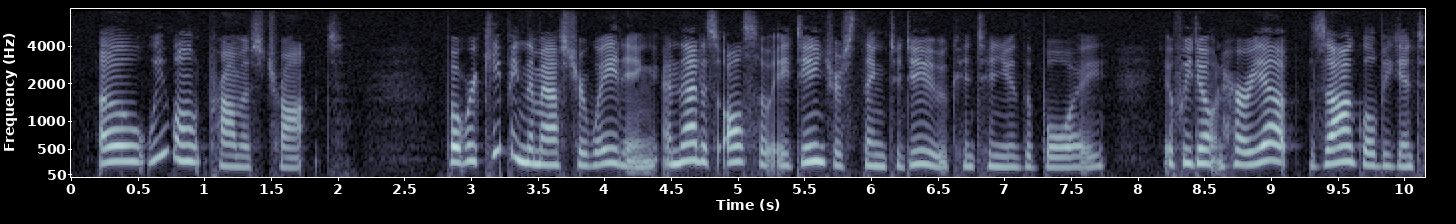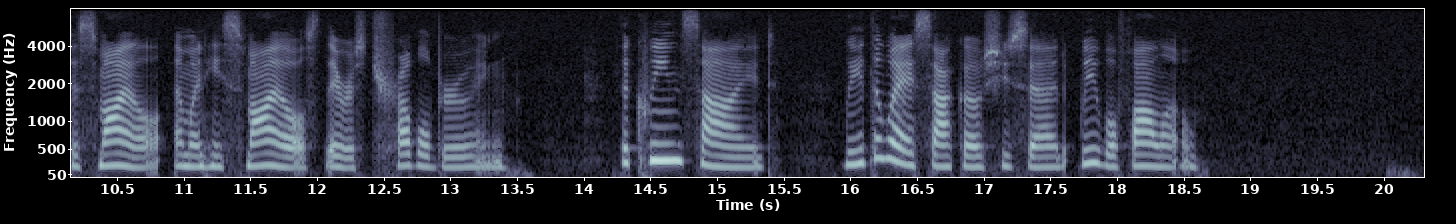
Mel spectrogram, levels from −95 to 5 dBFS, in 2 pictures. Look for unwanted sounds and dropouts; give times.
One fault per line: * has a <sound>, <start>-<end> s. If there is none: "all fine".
all fine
